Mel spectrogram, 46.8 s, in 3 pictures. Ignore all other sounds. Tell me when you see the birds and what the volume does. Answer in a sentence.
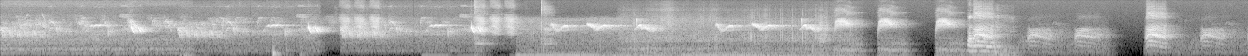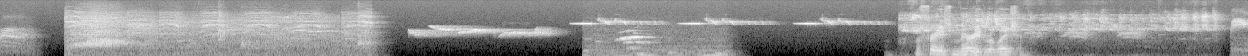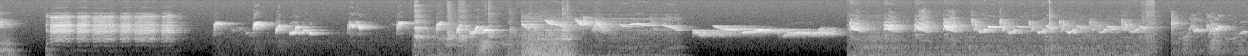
The birds can be heard from 0.0 to 46.7 s, getting quieter.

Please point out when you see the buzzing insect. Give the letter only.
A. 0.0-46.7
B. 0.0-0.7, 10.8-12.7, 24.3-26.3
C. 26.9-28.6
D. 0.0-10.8
D.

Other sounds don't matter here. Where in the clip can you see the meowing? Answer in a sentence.
The meowing can be heard from 12.1 to 12.7 s, from 22.9 to 24.7 s and from 36.4 to 38.4 s.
